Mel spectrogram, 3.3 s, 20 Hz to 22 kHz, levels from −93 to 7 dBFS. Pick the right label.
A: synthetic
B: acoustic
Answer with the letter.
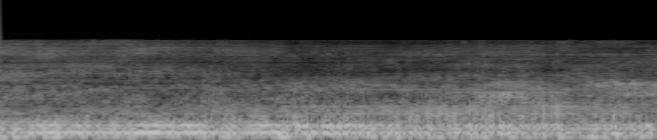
A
